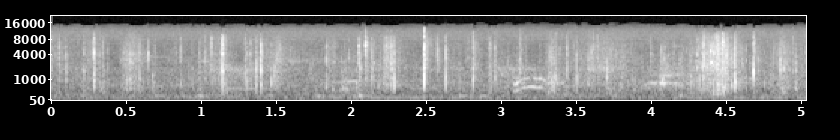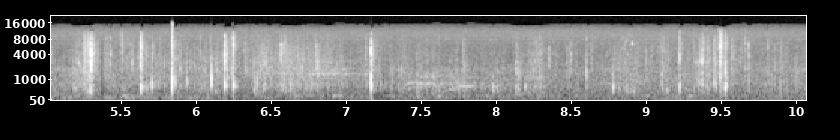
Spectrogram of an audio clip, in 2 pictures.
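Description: Footsteps through dry leaves and twigs in underbrush: irregular crunching, rustling and snapping of brush underfoot.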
